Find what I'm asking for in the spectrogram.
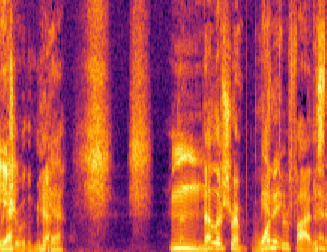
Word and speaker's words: Schrempf: How do you say his last name? Schrempf. – I think you said it just perfect. Detlef Schrempf. – Schrempf. – Not Schrempf. I think you got to pronounce that F, I think.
